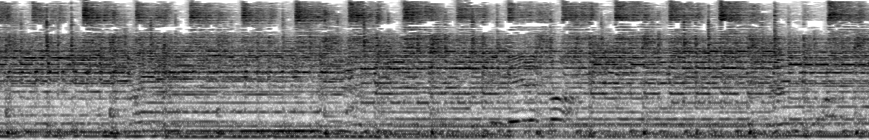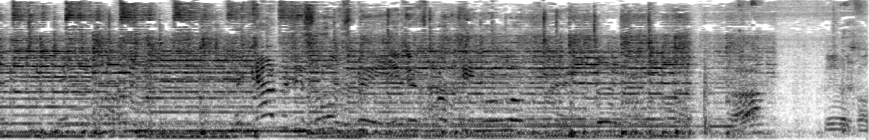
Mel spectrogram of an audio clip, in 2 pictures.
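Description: Loud recorded rock music led by guitar with a fuzzy, distorted tone, which the band then asks may be too fuzzy. It stops abruptly at the end.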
